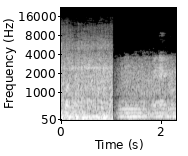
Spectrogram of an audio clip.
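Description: Road traffic noise, vehicle engines running close by, for about the first second. It cuts off abruptly to a man's voice against a quiet room background.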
